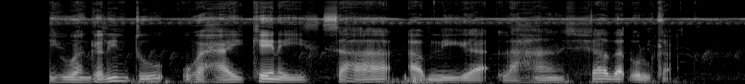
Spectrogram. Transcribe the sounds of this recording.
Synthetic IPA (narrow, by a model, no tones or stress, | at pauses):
iwaŋɡalintuwahajkʰɛnajsaː | bniɡalahanʃad̪aɗṵlkʰa̰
